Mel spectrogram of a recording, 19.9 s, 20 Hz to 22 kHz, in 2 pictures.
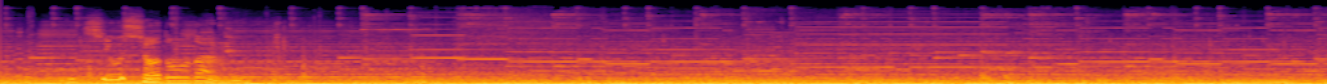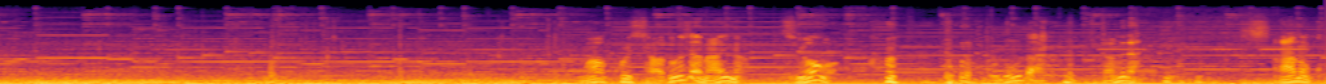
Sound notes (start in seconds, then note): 16.4 laughs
